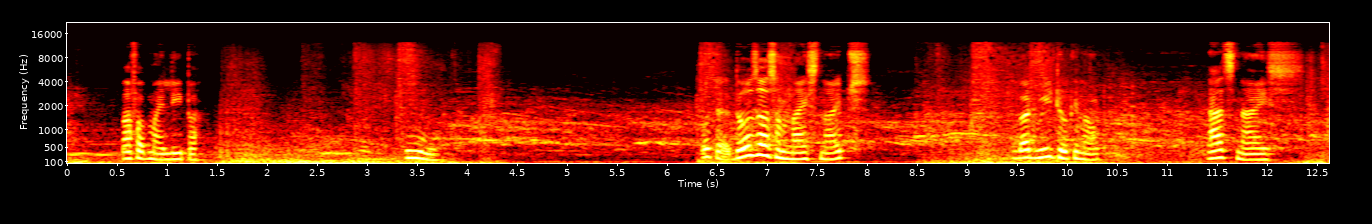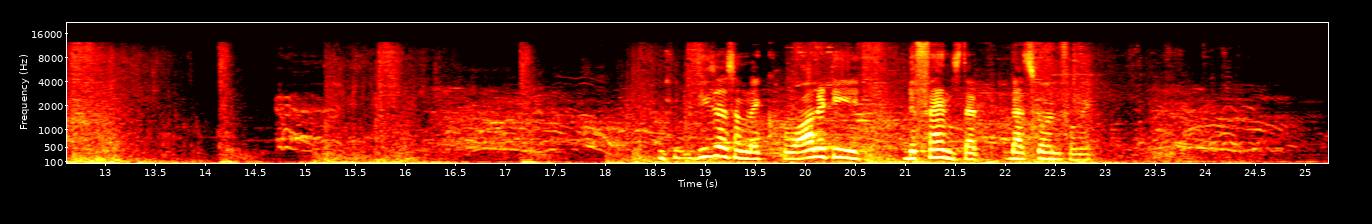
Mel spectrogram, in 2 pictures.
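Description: Game pieces clash with sharp magical impacts and chimes.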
